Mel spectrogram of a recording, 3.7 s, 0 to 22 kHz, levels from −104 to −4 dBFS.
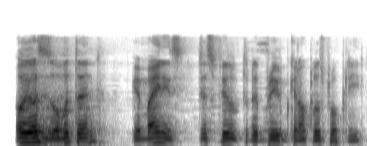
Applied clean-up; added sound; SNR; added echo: neural mask model DeepFilterNet 3.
